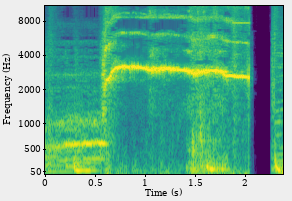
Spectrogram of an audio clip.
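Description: Music with a beat that is cut off about half a second in by a loud, shrill, high-pitched tone. The tone is held for over a second, sinks slightly in pitch, and stops abruptly.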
